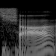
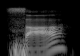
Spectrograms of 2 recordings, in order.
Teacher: Wuhan dialect it lacks retroflex initials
